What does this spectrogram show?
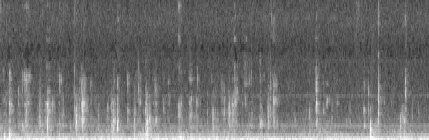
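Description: Faint close-up chewing of a mouthful of food, the mouth closed, with a scatter of soft clicks.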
